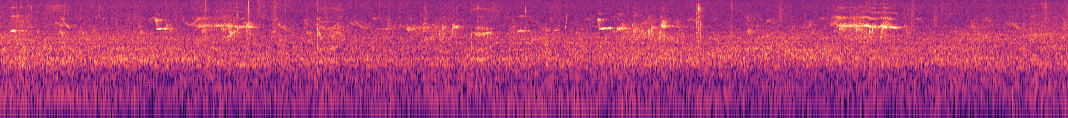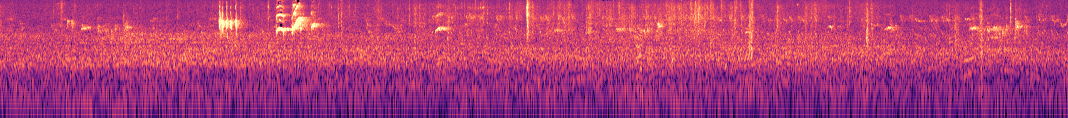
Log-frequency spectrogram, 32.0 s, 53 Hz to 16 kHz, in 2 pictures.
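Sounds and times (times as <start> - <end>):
small birds chirping: 2.0 - 32.0.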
